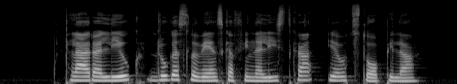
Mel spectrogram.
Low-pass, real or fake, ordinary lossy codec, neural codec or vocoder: 19.8 kHz; real; none; none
